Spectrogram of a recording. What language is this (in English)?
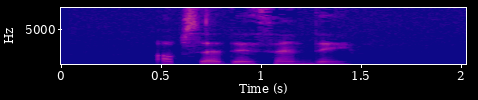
Latvian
